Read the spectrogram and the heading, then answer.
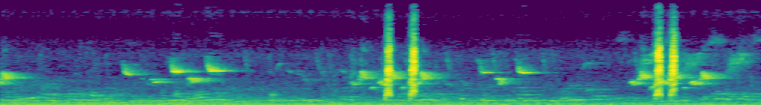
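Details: Sooty-headed bulbul singing: a run of short, high whistled notes that step up and down, then two paired sharp, clicking chips, repeated once more near the end over a low steady hum.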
